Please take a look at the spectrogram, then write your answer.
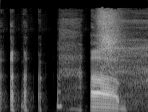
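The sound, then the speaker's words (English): A person lets out a breathy yawn, a drawn-out voiced sigh that slides downward in pitch, preceded by a few brief vocal sounds. “I'm about to yawn because you said the word yawn, and that's how suggestible I am.”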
